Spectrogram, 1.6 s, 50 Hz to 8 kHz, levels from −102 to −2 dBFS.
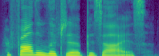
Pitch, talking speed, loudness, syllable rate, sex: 215 Hz, 225 wpm, -18 LUFS, 5.8 syllables/s, female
